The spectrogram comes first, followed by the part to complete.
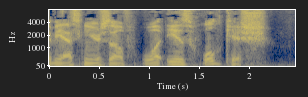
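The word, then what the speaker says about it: völkisch: also something called a hawkish group and that's with a V but pronounced the German Way right and you might be asking yourself what is hulkish it's a movement in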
